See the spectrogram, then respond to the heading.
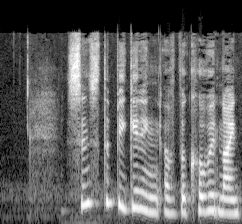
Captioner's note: speaking French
